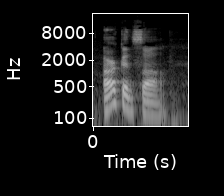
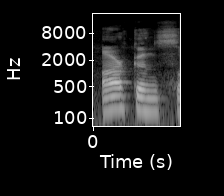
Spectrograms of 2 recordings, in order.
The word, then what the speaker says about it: Arkansas: I just know that the S is silent, just like the T in my name.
